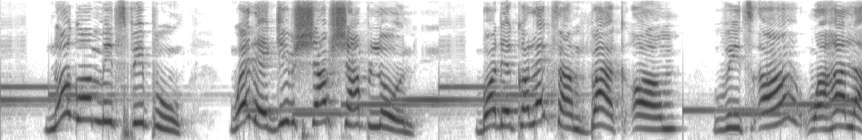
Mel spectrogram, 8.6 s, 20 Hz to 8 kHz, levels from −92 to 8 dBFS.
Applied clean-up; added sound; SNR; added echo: none; Alarm; 14 dB; none.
